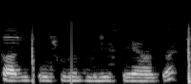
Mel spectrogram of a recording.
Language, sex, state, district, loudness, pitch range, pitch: Hindi, male, Bihar, Araria, -22 LUFS, 165-180 Hz, 175 Hz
